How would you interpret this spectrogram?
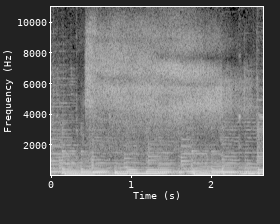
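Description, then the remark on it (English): A voice imitates a snake with one long, steady hiss lasting about two seconds, loud, over a bouncy musical backing that continues throughout. “I saw the wild snake and the wild snake hissed.”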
